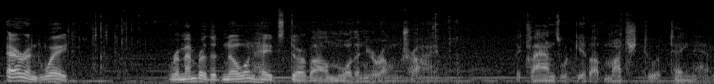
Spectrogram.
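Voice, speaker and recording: An actor playing an authoritative, calculating royal adviser with deliberate, pragmatic delivery in a game cutscene. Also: male voice, deep voice, noisy background, close to an everyday voice. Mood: cautioning. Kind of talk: dramatic game acting. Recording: music behind the dialogue.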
